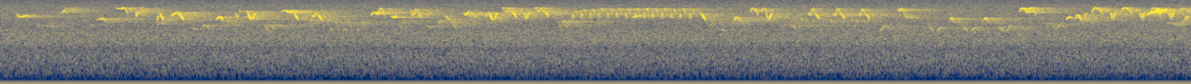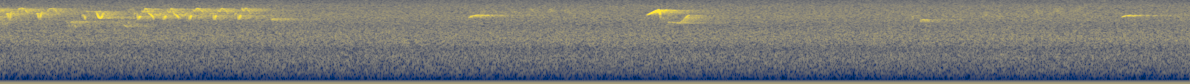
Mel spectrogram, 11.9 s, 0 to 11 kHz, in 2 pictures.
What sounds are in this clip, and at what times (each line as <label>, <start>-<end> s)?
Pacific Wren song, 0-8 s
Pacific-slope Flycatcher song, 8-10 s
Chestnut-backed Chickadee call, 8-12 s
Pacific-slope Flycatcher call, 8-12 s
